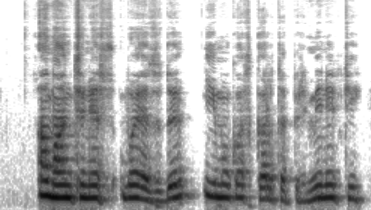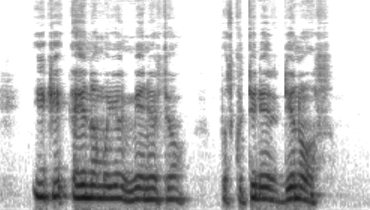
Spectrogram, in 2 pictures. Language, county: Lithuanian, Šiauliai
